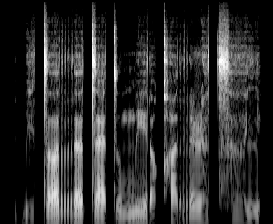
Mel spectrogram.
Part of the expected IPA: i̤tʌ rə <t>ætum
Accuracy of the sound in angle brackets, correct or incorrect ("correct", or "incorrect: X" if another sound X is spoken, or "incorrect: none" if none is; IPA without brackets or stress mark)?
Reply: correct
